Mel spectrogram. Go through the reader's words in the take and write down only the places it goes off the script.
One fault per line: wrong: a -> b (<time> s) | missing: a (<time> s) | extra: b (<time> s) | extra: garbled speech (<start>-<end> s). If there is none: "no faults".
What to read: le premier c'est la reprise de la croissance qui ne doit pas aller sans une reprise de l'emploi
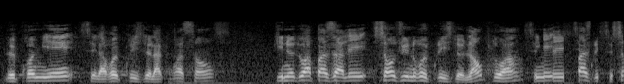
extra: garbled speech (5.2-6.2 s)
